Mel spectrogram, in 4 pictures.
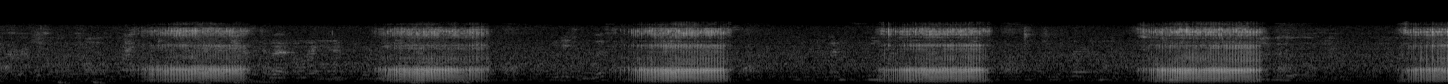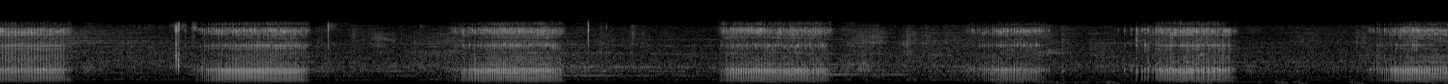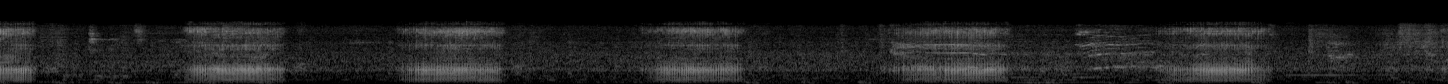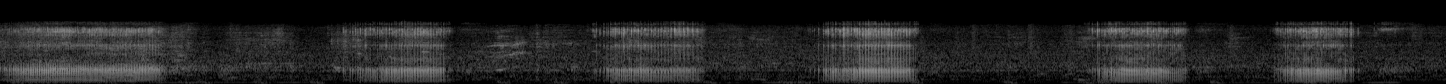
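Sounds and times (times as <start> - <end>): man snoring: 1.3 - 2.6, 3.7 - 5.0, 6.1 - 7.4, 8.8 - 10.0, 11.4 - 12.8, 14.0 - 15.3, 16.4 - 17.7, 19.0 - 20.3, 21.6 - 23.3, 24.1 - 27.0, 28.2 - 29.4, 30.8 - 31.9, 32.9 - 34.1, 35.4 - 36.5, 37.9 - 39.2, 40.5 - 41.8, 43.4 - 45.3, 46.9 - 48.0, 49.3 - 50.6, 51.6 - 52.8, 54.3 - 55.5, 56.2 - 57.4
quiet breathing: 6.1 - 10.8, 21.6 - 29.9.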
